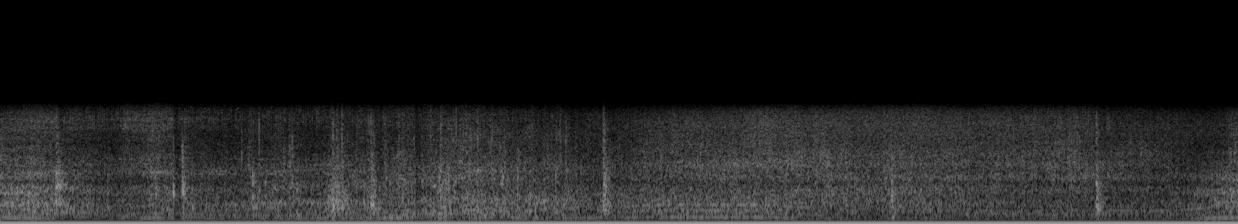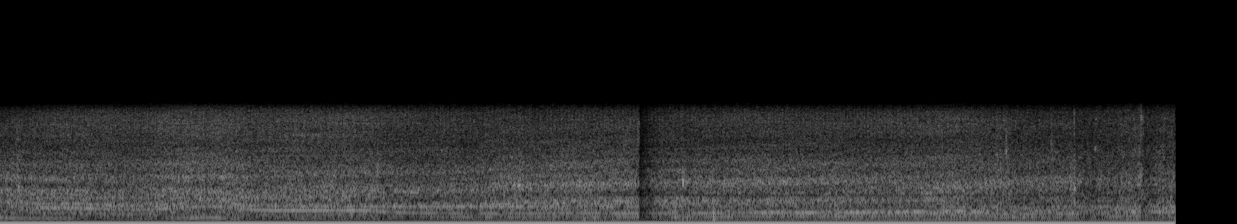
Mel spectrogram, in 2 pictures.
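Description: Four-wheel drive's engine running under load and revving as it climbs a steep dirt hill, its pitch rising and falling, with a few short knocks along the way.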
